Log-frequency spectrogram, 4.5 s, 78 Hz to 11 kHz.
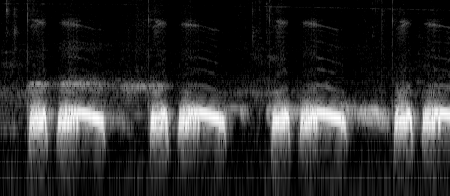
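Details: Spotted dove cooing played to tame freshly caught birds: a steady series of paired phrases, each a short clipped coo followed by a longer, gently falling coo, repeated about every 1.2 seconds with faint background hum.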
